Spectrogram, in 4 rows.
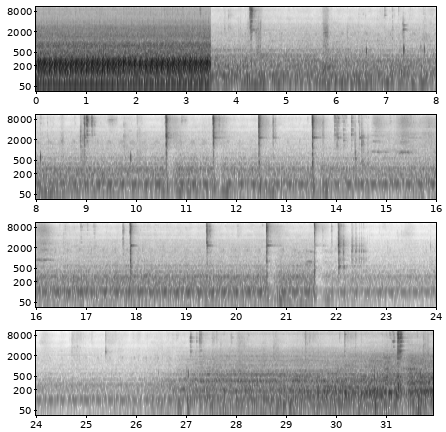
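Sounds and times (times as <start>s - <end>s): low machine hum: 0.0s - 31.9s
metal clanks: 26.9s - 28.2s, 29.3s - 31.9s.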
